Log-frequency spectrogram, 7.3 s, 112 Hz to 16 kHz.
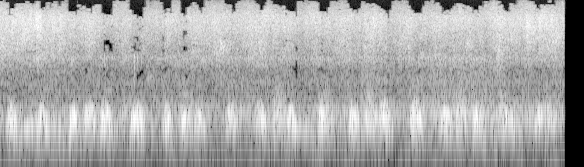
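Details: Fetal Doppler: rapid, regular whooshing pulses of a fetal heartbeat, roughly 150 beats a minute.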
